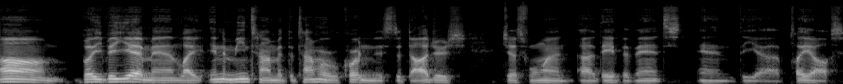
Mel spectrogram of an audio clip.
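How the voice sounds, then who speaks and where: A man with an American accent and a very deep, low pitch, at a fairly slow pace, with big swings in loudness and ordinary pitch variation, in a very clean recording with a silent background. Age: 20s. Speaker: podcast host. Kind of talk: casual chat.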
